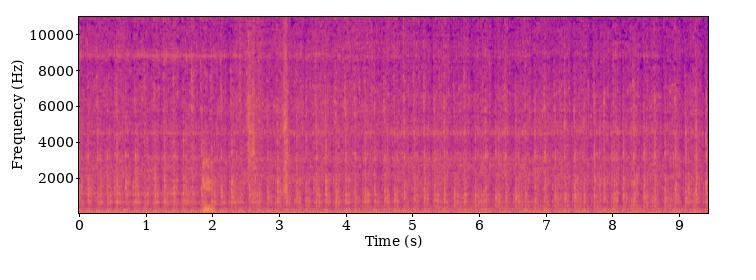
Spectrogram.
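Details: 1974 Honda CB350 Four, started on choke, with an uneven, lumpy, stumbling idle. It sounds like it runs on only two cylinders, then cuts out. The owner says it runs okay once warm. Blocked pilot jets are suspected.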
